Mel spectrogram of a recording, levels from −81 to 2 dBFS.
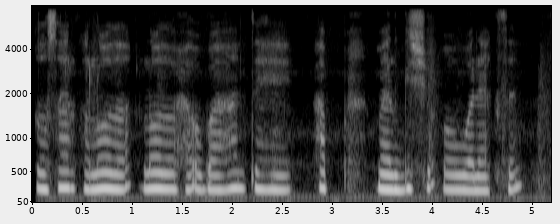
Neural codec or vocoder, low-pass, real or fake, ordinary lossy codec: none; 7.2 kHz; real; none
